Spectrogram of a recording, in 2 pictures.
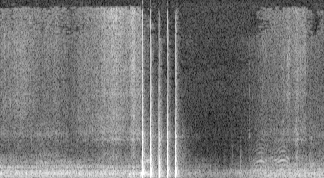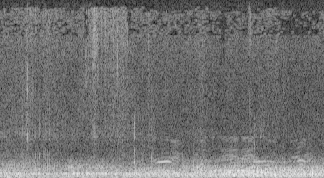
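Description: A short burst of automatic gunfire about one and a half seconds in: five shots in about a third of a second, over a steady low hum.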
